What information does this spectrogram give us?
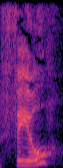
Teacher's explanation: New Zealanders won't pronounce the L at the end of a word like feel. They'll say feel like that, like I do sometimes.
